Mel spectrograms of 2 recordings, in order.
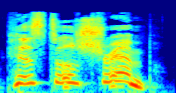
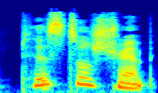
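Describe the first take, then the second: First: Both words carry equal stress. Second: Only the first word carries the stress. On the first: The speaker calls it wrong. "we don't say pistol shrimp" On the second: The speaker calls it right. "We say pistol shrimp. It's a compound"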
